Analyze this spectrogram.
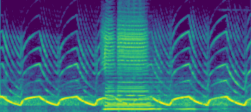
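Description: A vehicle horn blasts briefly.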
